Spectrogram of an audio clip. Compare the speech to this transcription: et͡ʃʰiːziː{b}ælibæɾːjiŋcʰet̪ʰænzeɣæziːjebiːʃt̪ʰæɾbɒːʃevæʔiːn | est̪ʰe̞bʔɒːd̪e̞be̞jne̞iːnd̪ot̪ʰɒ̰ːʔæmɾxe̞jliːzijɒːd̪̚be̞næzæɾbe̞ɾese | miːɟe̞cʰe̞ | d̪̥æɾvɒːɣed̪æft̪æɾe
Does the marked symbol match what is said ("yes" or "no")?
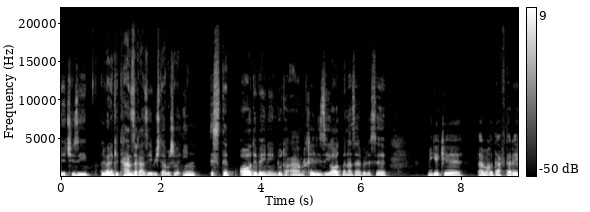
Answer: no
